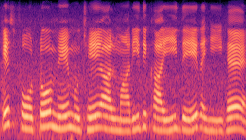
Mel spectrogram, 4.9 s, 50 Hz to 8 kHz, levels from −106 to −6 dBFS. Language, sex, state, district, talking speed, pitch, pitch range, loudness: Hindi, female, Madhya Pradesh, Katni, 110 wpm, 215 Hz, 200-230 Hz, -19 LUFS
